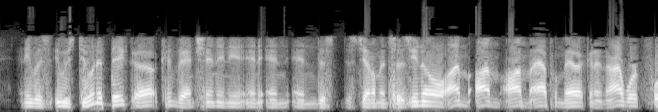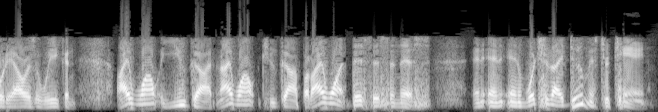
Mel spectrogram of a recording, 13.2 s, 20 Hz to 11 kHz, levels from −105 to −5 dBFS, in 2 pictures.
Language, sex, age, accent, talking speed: English, male, 40-59, American, 275 wpm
